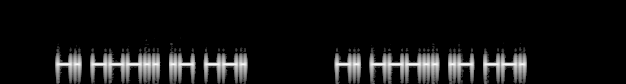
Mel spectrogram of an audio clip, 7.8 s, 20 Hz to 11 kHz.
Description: Morse code, heard as a keyed tone, about 21 wpm, 700 Hz. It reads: N8AG N8AG
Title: USA Call Signs - 4 Characters - Repeated 2x - 22wpm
